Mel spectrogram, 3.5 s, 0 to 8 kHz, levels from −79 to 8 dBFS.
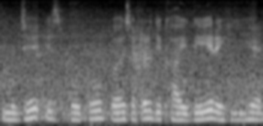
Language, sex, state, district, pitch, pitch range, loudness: Hindi, female, Madhya Pradesh, Umaria, 165 Hz, 160-185 Hz, -15 LUFS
